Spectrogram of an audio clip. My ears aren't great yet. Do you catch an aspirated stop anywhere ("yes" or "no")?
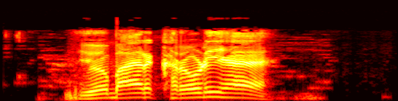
yes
